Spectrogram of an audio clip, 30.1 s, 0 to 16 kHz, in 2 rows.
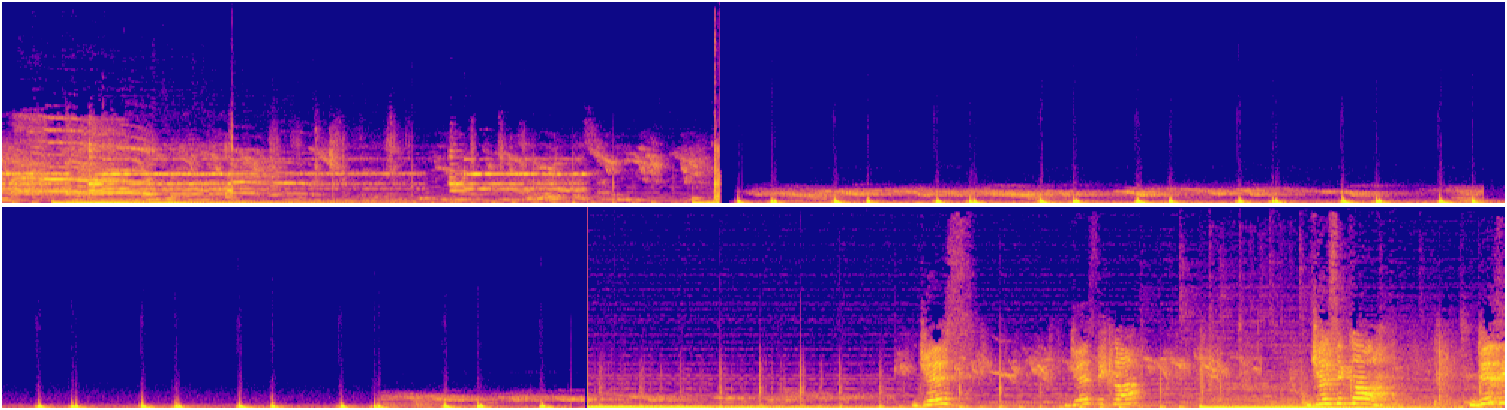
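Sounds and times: heartbeat thumps: 7.3 - 26.0.

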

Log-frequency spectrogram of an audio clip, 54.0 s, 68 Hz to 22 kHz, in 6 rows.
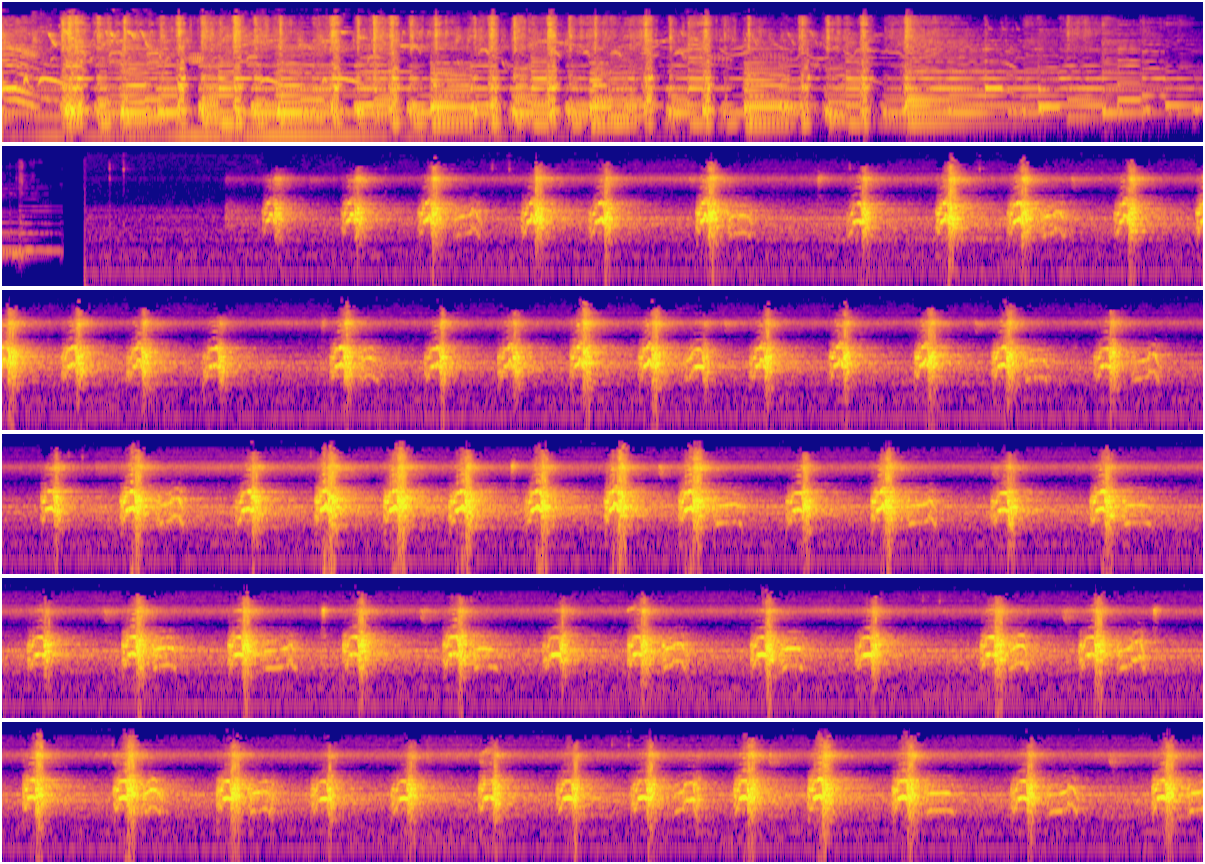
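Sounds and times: bird honking calls: 0.0 - 6.7.

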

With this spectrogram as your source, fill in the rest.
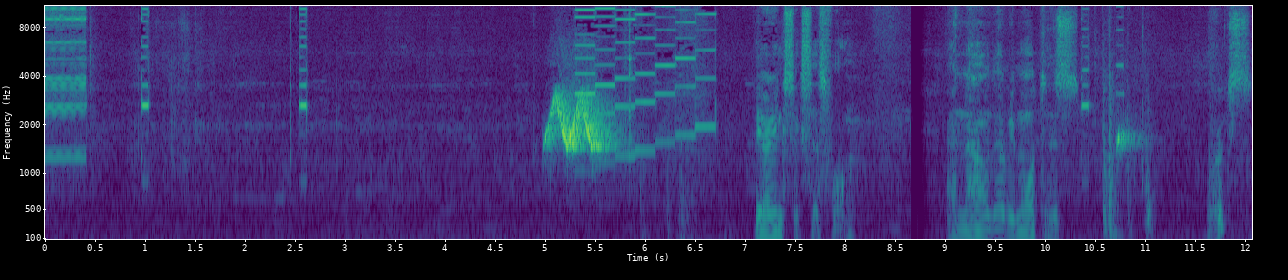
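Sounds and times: loud warbling chirp: 5.0 - 5.9
alarm remote electronic beeps: 5.0 - 6.7
stepped electronic tones: 5.0 - 6.7.

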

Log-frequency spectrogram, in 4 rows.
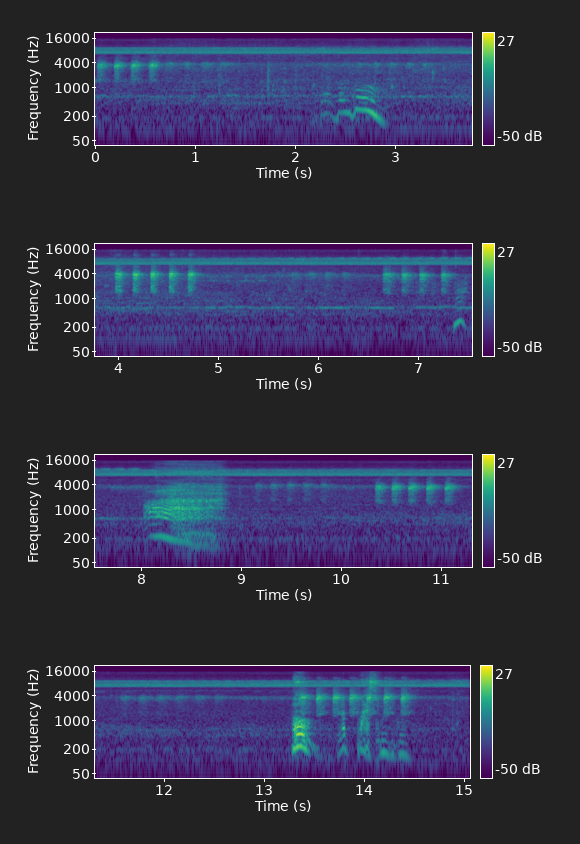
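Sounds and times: quick insect ticks: 0.0 - 4.9, 5.7 - 7.5, 9.2 - 12.6, 13.3 - 15.0
insects chirring: 0.0 - 15.0.

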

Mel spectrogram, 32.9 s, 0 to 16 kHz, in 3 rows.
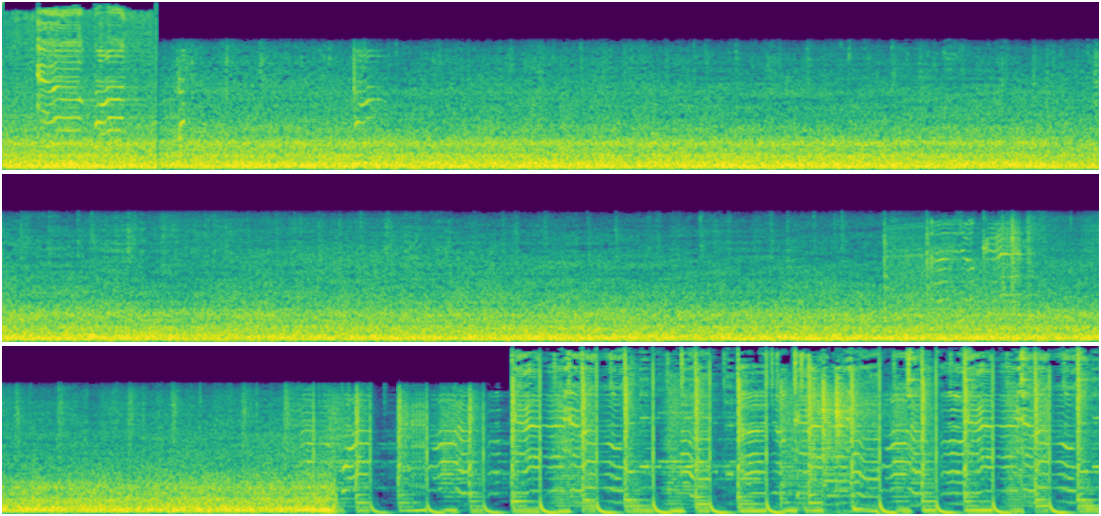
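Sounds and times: jet airliner cabin rumble: 0.0 - 25.6.

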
